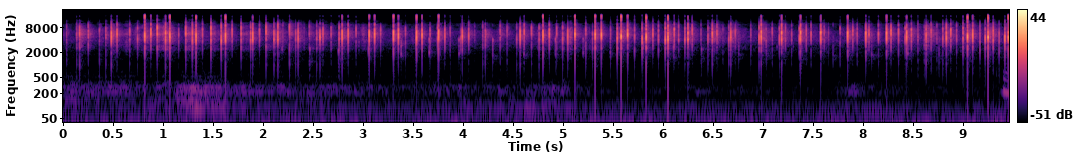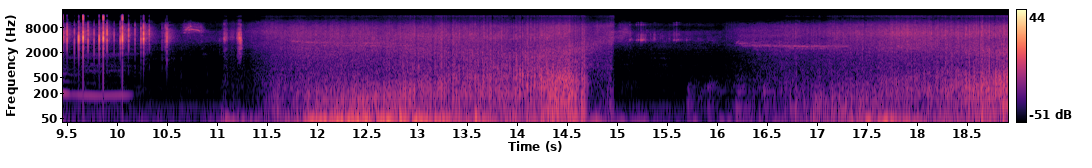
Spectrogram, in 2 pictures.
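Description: Fluffy makeup brush worked against the microphone: rapid, even scratchy strokes for about the first ten seconds, then slower, louder and fuller sweeps that pause briefly and swell again near the end.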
